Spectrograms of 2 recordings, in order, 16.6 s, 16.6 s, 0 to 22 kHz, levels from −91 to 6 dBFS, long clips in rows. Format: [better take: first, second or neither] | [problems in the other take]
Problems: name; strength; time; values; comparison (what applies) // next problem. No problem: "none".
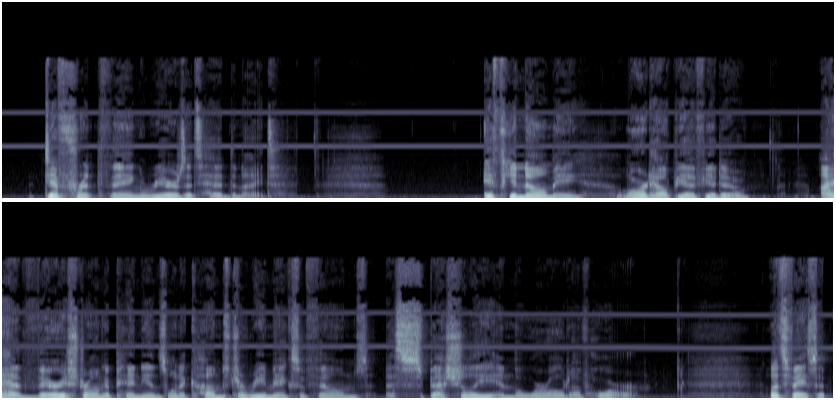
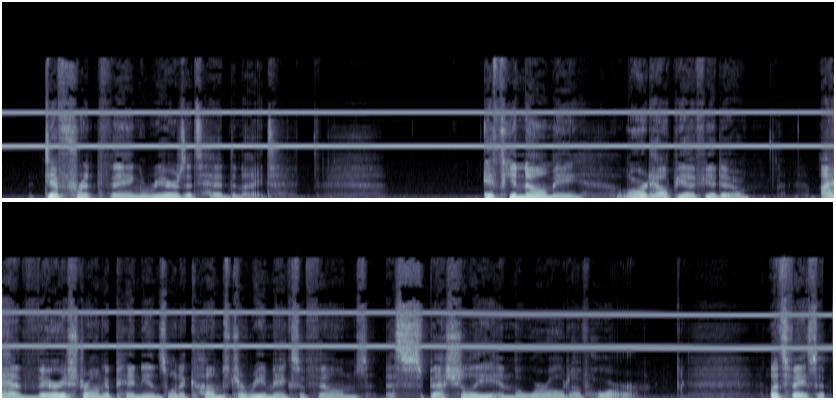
first | high-pitched whine; loud; throughout; 6 kHz, 8 dB below the speech; faint in the first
